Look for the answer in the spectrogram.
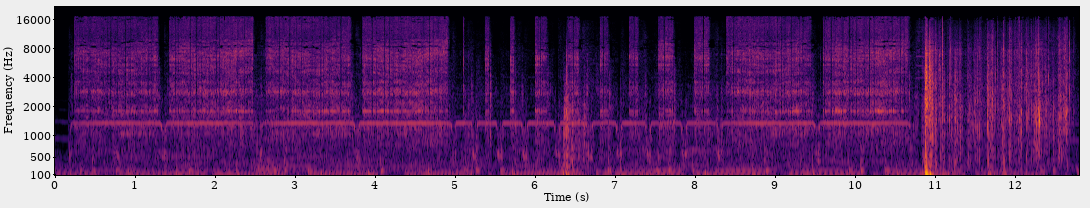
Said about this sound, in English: Uh, all right. So uh, let me just print out your results.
